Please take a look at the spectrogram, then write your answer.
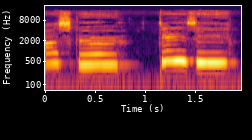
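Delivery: high, loud call across the snow. A narrator's reading. Owners calling their dogs home, high and loud. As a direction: call the lost dogs' names.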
